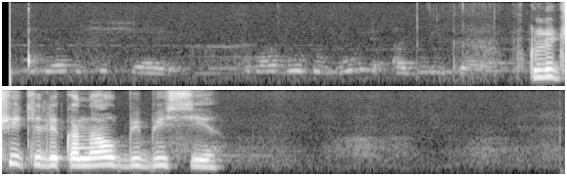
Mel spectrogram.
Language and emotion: Russian, neutral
